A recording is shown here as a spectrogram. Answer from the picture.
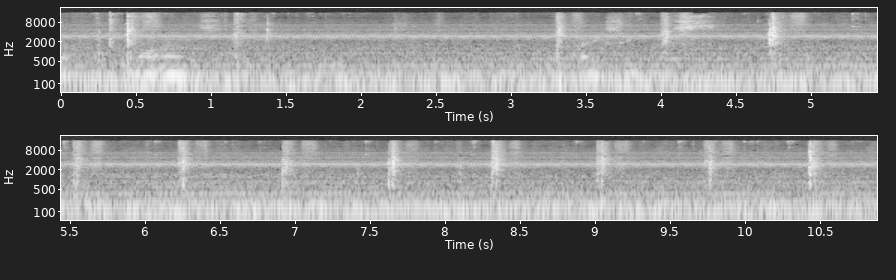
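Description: Tarot cards being shuffled by hand: soft, irregular card snaps and slaps about once or twice a second over a steady low hum.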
